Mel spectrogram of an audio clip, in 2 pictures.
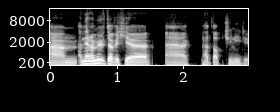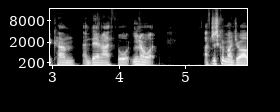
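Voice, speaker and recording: A man with a South African accent speaks very fast at a fairly low pitch, with ordinary pitch variation. The recording is very clean over a silent background. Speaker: accountant and startup founder. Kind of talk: podcast interview. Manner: casual, many fillers.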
